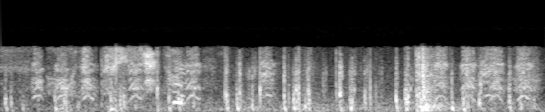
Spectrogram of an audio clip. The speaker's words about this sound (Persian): ناله ی سگان، ناله ی سگان. پروردگارا، این ناله ها دلم را چون صحرا گرفتار طوفان کرده.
